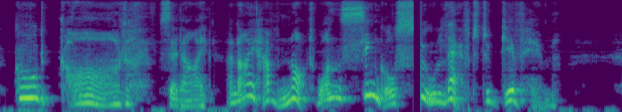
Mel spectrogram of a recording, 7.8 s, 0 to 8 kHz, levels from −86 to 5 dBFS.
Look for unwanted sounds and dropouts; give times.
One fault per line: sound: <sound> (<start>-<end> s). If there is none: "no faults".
sound: dropout (5.2-5.3 s)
